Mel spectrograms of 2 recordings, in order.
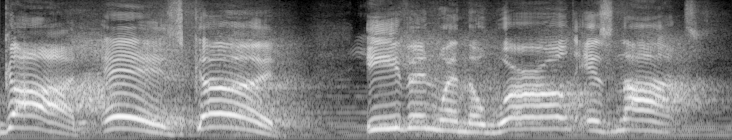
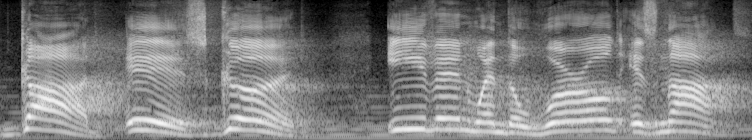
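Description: First: It is said forcefully, with strong conviction. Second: It is said calmly, as a warm-up.

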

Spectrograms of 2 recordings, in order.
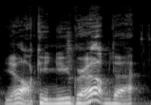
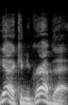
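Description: First: It is a goofy English kid's fake American accent. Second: It is said in his natural American voice.

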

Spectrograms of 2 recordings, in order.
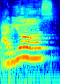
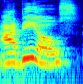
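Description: First: The stress falls on the last syllable. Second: The stress does not fall on the last syllable. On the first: The speaker calls it right. "the stress is the O" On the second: The speaker calls it wrong. "not adios"

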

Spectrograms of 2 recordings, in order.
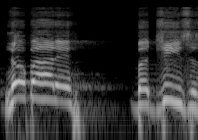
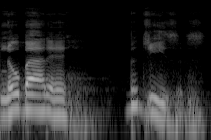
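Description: First: It is said loudly with strong force. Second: It is mumbled quietly under the breath. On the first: "she picked it up a little more" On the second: "there was a mumbling in the back of the room. And the mumbling went something like"

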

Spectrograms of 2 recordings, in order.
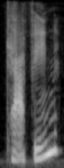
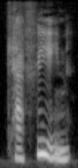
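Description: First: The stress is on the first syllable. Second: The stress is on the last syllable. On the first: "in British English is" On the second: "in American"

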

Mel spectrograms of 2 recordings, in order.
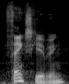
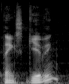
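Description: First: The stress is on the first syllable. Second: The stress is on the second syllable. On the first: "I guess I'm a first syllable emphasizer" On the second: "they say Thanksgiving?"

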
